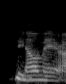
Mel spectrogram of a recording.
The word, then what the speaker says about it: Calmeyer: I'm your host, Lisanne Murphy, and I am joined to, before I go, is it Calmeyer? Did I say it right? – Calmeyer. – Okay, I just wanted to make sure. Calmeyer. I apologize.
